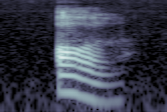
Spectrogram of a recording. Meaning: lower part of something
- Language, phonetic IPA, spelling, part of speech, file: Hungarian, [ˈɒl], al, noun, Hu-al.ogg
